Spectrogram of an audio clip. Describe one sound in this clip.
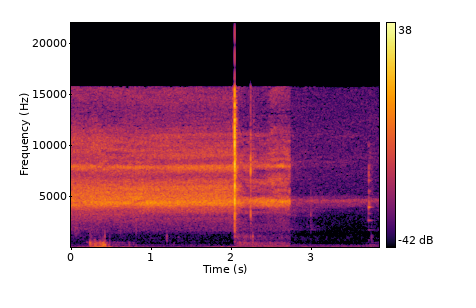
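A gas camping stove hisses steadily.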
